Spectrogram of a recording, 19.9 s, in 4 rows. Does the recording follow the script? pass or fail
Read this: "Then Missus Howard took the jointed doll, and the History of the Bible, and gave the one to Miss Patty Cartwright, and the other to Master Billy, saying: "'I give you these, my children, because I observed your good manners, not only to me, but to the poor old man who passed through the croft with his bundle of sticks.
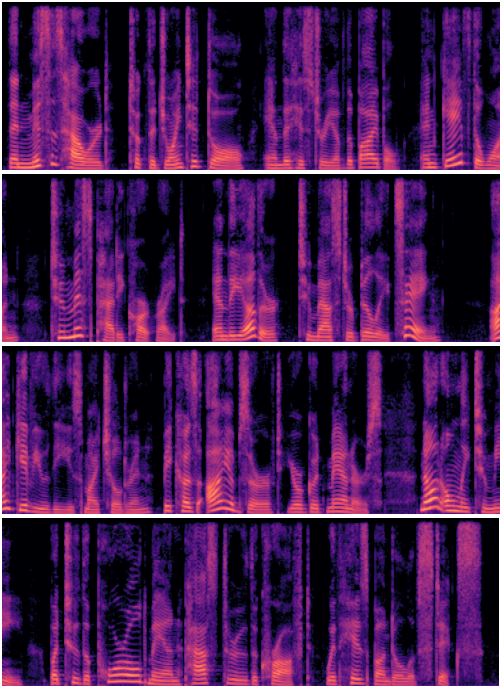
fail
